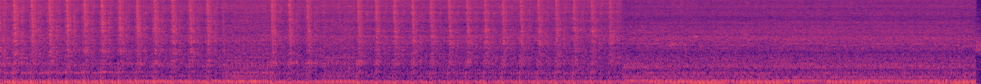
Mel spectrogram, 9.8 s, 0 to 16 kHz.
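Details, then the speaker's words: 2011 Nissan Altima, 221,000 miles, four-cylinder idling lumpily with an uneven stumbling pulse; cylinder 3 misfire (P0303) traced to a cracked valve cover letting oil around the spark plug, fixed with valve cover, plug and coil replacement. "Uh the other day I was driving it uh and it started shaking. Engine started missing."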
